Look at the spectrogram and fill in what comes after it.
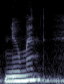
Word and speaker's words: Newman: Yes, this is Linda Newman, and my last name is spelled N-E-W-M-A-N.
